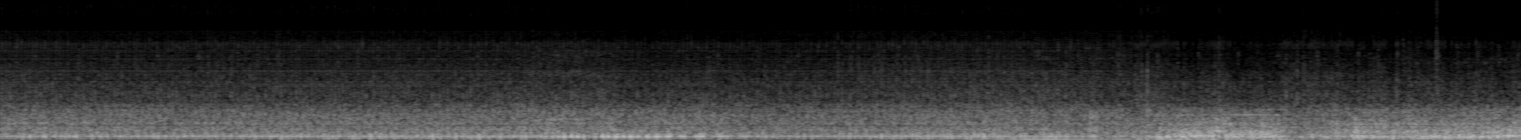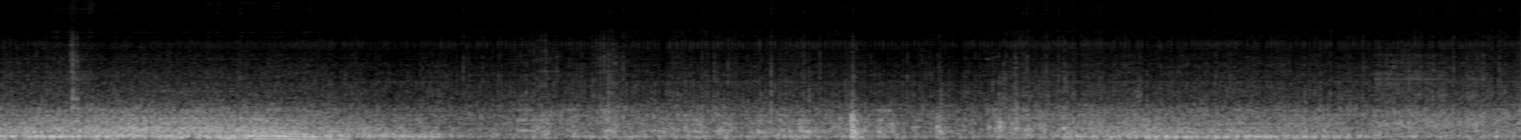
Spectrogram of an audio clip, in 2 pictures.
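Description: Heavy truck's diesel engine running, heard from inside the cab while driving: a steady drone that grows louder about eleven seconds in for several seconds, then drops back to a quieter run. A single sharp click comes about two-thirds of the way through.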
